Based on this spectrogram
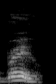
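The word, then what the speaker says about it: Rouwe: So if you wanted to look them up on Bandcamp, which you should do, it's spelt R-O-U-W-E, R-O-U-W-E, but it's pronounced Rue.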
